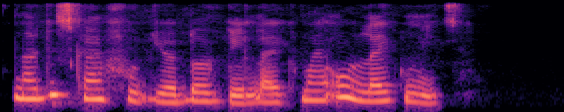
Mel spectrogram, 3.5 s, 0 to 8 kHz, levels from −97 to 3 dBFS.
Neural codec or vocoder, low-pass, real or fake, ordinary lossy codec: codec, 44.1 kHz, 7.8 kbps, Pupu-Codec; 7.2 kHz; fake; none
